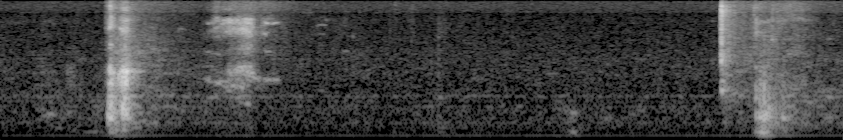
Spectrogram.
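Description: A puppy coughs and dry-heaves in short, harsh, breathy bursts: two close together, a long pause, then another hacking pair, over a faint steady low hum with no talk.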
